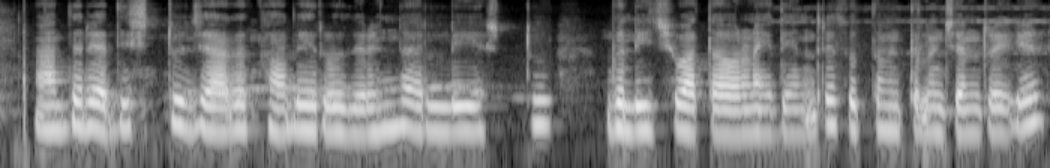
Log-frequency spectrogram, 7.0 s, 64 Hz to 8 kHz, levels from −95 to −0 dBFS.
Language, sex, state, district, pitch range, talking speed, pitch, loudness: Kannada, female, Karnataka, Dharwad, 180-205 Hz, 120 wpm, 195 Hz, -19 LUFS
